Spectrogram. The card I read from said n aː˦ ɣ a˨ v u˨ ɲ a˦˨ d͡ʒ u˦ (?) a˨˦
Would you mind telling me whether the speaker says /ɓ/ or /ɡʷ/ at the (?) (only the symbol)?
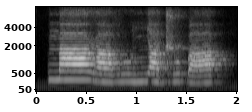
ɓ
